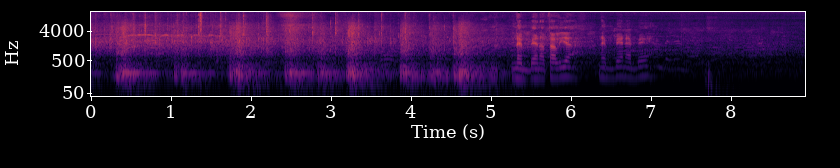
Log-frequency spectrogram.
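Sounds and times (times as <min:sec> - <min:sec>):
steady regular drumbeats: 0:00.0 - 0:05.4
audience applause crackling: 0:00.0 - 0:06.2
noisy crowd: 0:00.0 - 0:08.9
speech: 0:05.3 - 0:07.2.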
